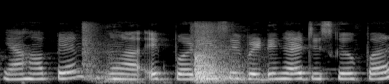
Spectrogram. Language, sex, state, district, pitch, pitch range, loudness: Hindi, female, Punjab, Kapurthala, 255 Hz, 250-270 Hz, -17 LUFS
